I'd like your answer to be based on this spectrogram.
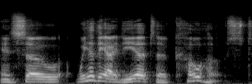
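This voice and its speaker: The recording is very clean, with a silent background. A man speaks in a somewhat breathy voice. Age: 40s. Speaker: church elder and lawyer. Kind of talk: casual interview.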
